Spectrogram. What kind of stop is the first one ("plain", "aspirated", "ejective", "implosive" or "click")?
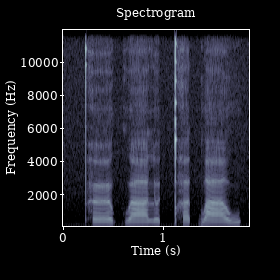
aspirated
